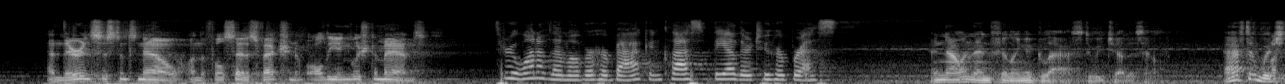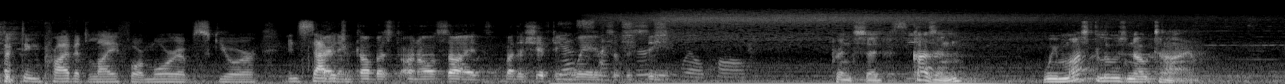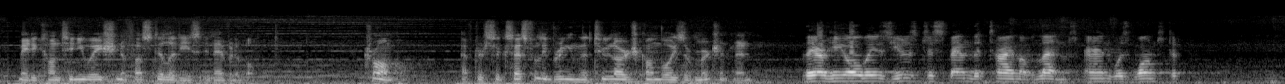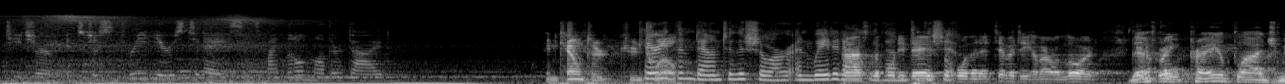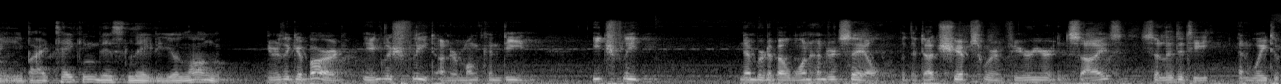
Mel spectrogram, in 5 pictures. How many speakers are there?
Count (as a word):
six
